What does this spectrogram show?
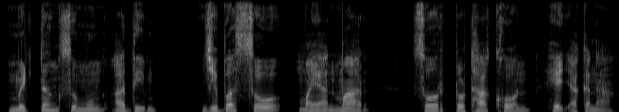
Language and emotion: Santali, neutral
